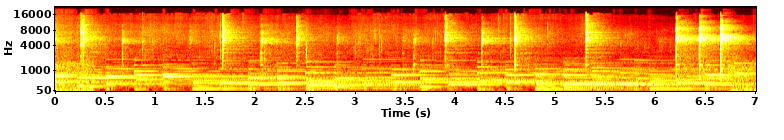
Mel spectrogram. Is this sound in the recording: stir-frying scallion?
yes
